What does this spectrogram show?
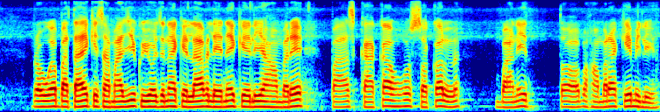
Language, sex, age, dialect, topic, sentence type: Magahi, female, 18-24, Southern, banking, question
